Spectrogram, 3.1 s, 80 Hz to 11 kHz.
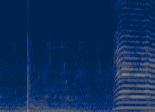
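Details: Sheep from a herd of 66 breeding ewes and 22 lambs in India; a man talks in Telugu, then a strong wavering bleat begins and holds to the end.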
